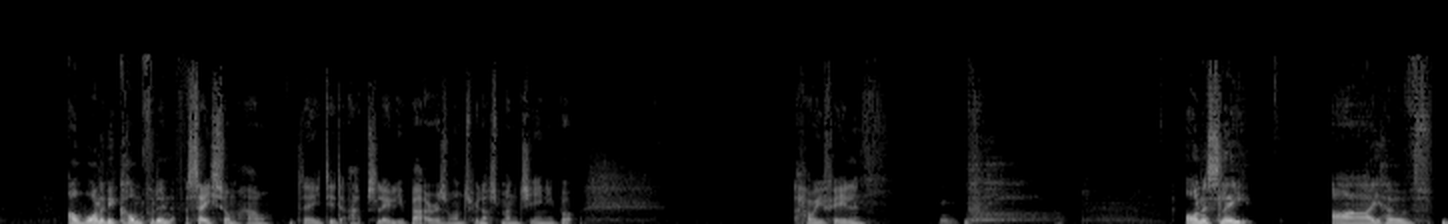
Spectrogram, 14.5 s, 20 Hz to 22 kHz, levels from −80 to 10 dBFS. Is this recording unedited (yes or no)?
no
